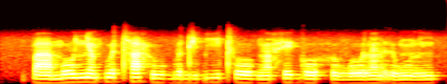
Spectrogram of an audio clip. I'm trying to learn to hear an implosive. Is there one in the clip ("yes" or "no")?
yes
